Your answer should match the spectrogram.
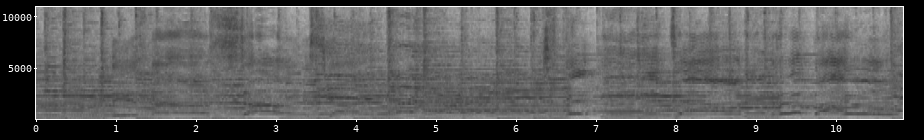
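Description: An acoustic band playing live, with upright bass, fiddle, acoustic guitar and flute, over sustained low bass notes.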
